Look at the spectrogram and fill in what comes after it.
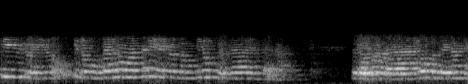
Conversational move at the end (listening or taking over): listening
